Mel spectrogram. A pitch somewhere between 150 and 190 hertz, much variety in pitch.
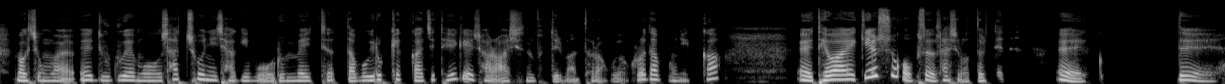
No: medium, 185 Hz; average, 4.4 semitones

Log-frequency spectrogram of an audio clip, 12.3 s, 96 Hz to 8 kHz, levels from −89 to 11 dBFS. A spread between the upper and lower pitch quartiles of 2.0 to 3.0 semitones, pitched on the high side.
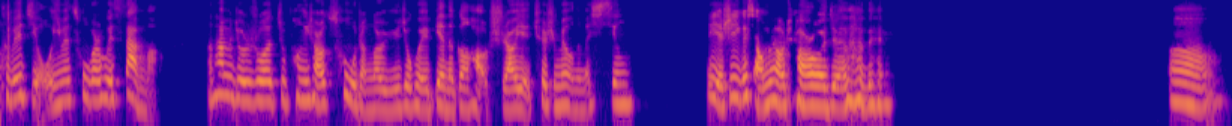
No: average, 3.4 semitones; high, 215 Hz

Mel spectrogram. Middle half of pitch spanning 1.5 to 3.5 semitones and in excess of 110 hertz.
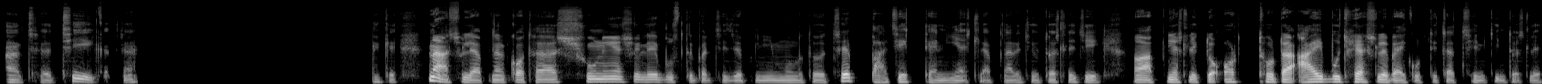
No: average, 3.1 semitones; low, 105 Hz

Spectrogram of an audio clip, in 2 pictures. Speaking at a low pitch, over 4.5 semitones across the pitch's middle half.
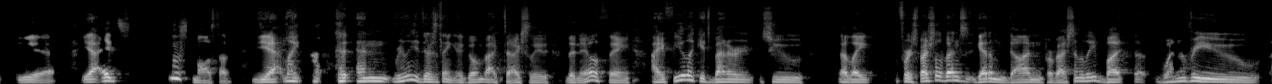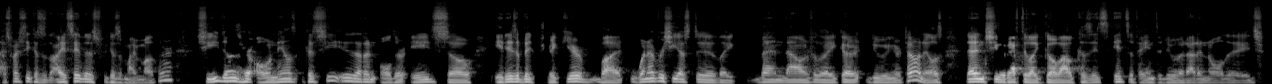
Yes: low, 110 Hz; average, 5.0 semitones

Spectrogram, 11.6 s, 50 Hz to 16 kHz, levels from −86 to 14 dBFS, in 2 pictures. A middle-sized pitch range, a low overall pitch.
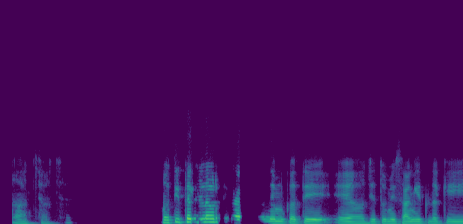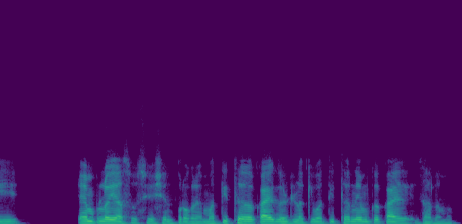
No: narrow, 2.3 semitones; low, 130 Hz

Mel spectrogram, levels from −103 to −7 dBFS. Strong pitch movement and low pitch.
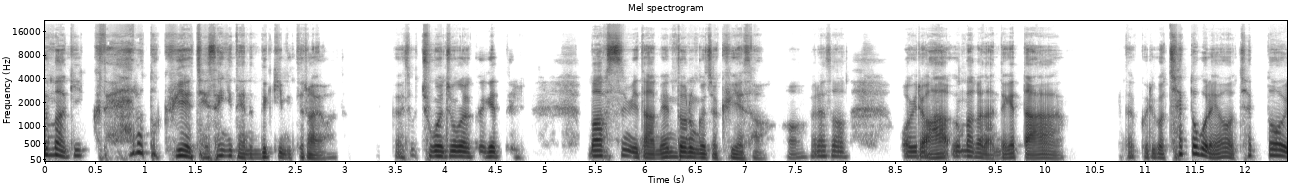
Yes: wide, 6.0 semitones; low, 125 Hz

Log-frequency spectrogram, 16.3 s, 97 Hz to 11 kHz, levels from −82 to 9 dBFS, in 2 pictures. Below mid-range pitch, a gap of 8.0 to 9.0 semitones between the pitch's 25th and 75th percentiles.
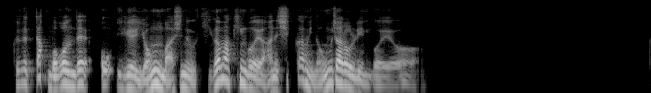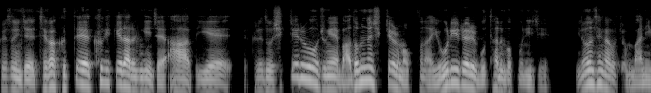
Yes: low, 120 Hz; wide, 8.3 semitones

